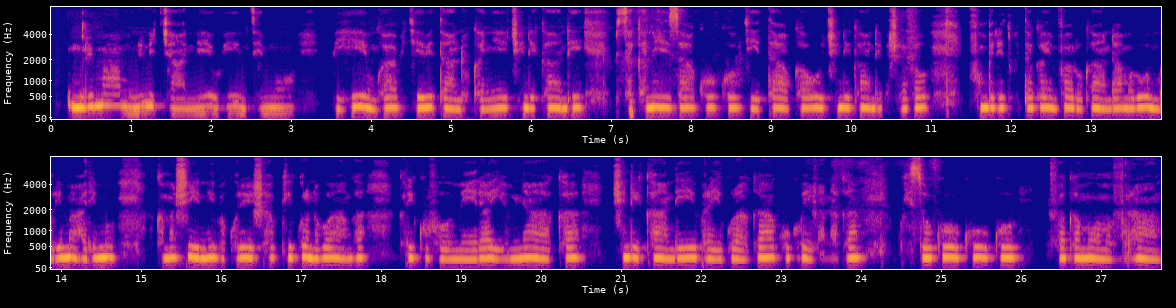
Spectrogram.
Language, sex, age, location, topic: Kinyarwanda, female, 25-35, Musanze, agriculture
